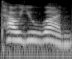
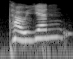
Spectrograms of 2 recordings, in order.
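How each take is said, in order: First: The second syllable sounds like 'yuan'. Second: The second syllable sounds like 'yen'. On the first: The speaker calls it wrong. "we are mispronouncing the name of the airport" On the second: The speaker calls it right. "according to Google Translate, it's pronounced Taoyen"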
